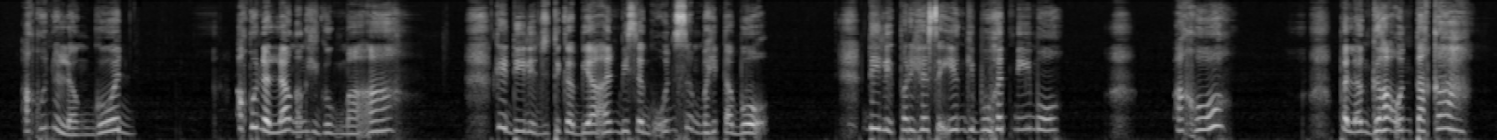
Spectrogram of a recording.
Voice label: Cebuano, acting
